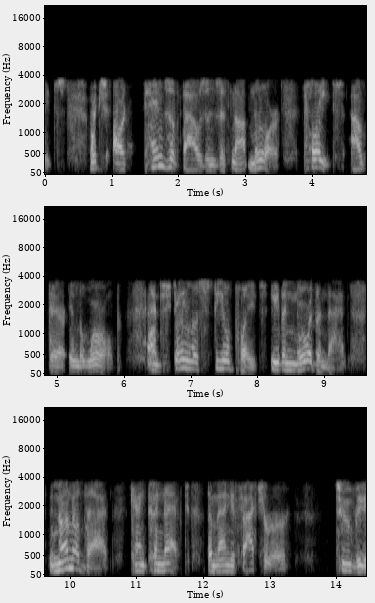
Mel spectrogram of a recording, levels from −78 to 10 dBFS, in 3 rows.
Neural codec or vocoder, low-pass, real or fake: codec, 24 kHz, 3 kbps, HILCodec; 3.6 kHz; fake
